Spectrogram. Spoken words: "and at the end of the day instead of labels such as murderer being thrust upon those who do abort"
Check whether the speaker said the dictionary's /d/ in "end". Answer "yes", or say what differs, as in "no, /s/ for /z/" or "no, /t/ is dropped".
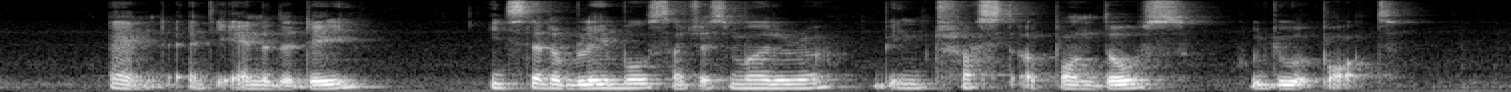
yes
